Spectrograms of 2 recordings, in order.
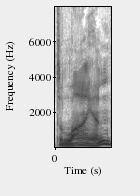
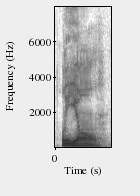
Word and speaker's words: Lyon: We're going to go to a place that looks like it's pronounced Lyon, but this is in France, and so we would call it Lyon.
